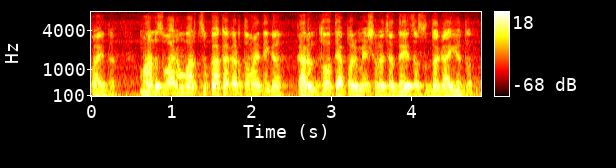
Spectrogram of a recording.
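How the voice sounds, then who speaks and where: A man preaching a sermon, quizzing the congregation with repeated questions and building to shouts. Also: a little high, animated, fast talker, breathy edge, recorded from a distance, muffled recording. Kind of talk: sermon with call-and-response.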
